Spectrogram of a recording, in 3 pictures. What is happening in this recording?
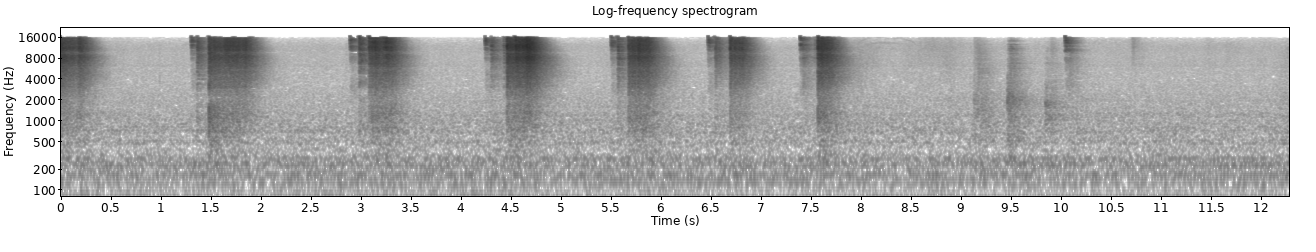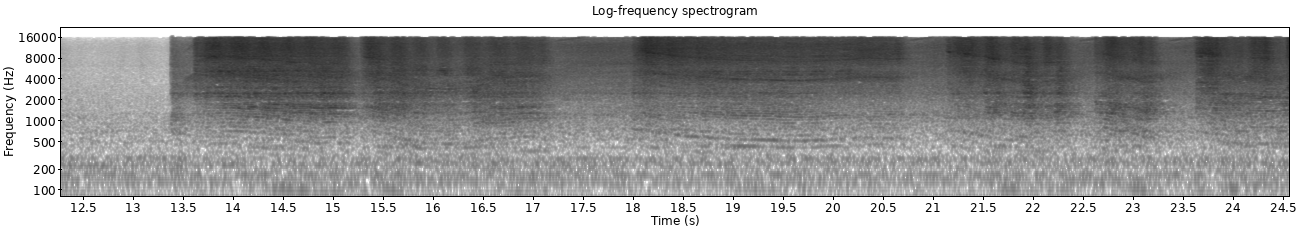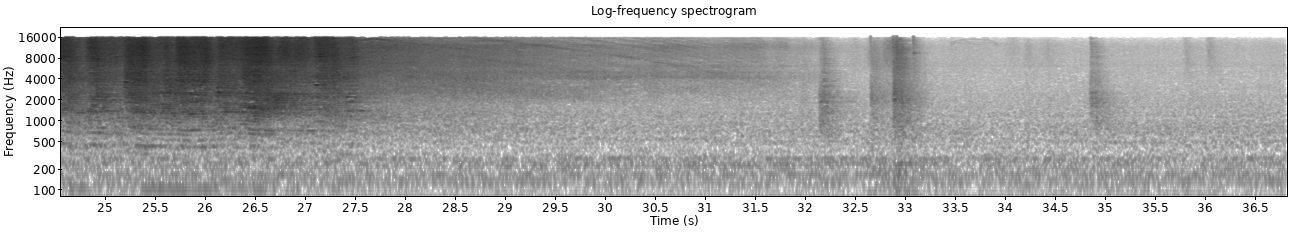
Recorded with a Tascam DR-05. Some really kewl welding sounds.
